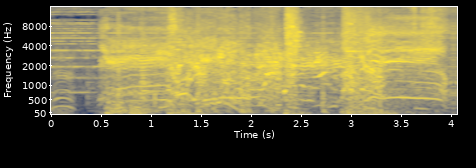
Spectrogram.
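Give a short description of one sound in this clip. Zombies snarl and shriek close by.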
